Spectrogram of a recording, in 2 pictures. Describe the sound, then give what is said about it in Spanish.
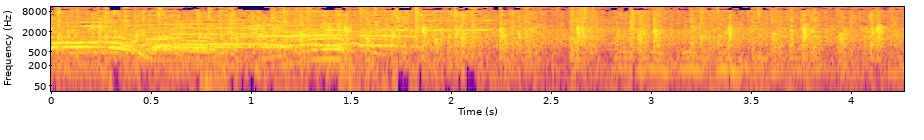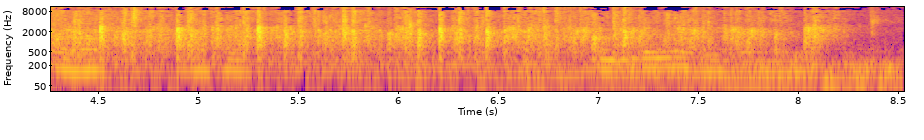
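An audience breaks into loud, sustained applause for the next presenter, with a few whoops and whistles at the start. The clapping stays dense for several seconds, then gradually thins out. “Fuerte el aplauso para Adrián Ruiz, por favor.”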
